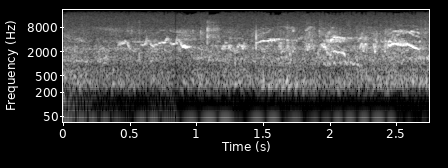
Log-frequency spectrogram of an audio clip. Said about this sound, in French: Aujourd'hui, quatre espèces de grives et des merles noires continuent à se gaver de baies de sorbier.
